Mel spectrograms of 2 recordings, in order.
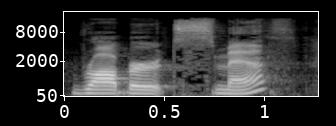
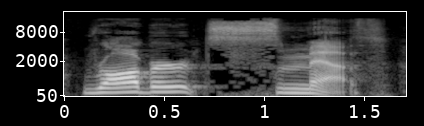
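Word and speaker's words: Roberts-Smith: So in this case, you only pronounce one S, Robert Smith. Robert Smith. If it were just Roberts, you would pronounce the S, or just Smith, of course, S. But together, Robert Smith.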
